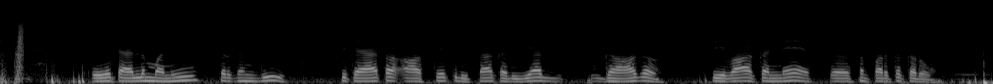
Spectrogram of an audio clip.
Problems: low volume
